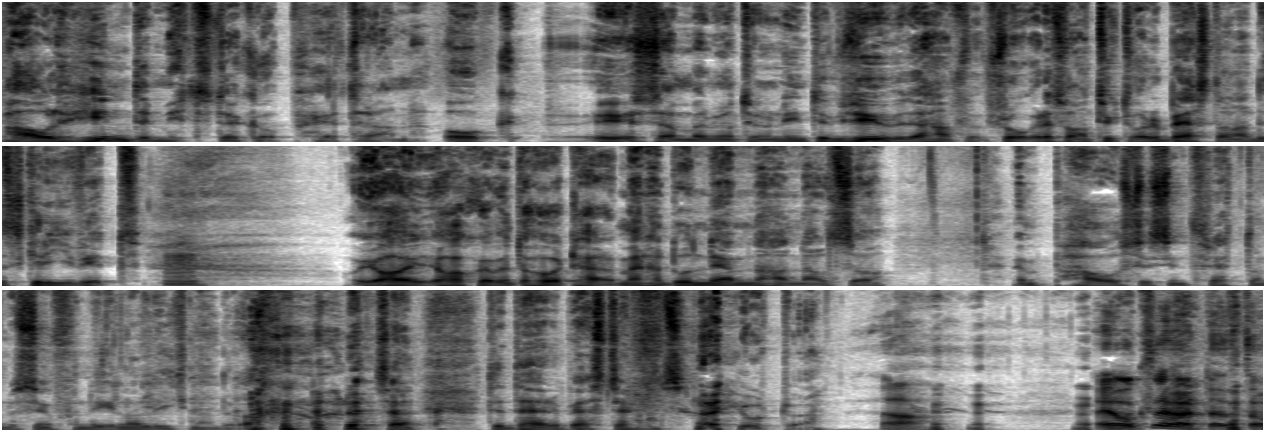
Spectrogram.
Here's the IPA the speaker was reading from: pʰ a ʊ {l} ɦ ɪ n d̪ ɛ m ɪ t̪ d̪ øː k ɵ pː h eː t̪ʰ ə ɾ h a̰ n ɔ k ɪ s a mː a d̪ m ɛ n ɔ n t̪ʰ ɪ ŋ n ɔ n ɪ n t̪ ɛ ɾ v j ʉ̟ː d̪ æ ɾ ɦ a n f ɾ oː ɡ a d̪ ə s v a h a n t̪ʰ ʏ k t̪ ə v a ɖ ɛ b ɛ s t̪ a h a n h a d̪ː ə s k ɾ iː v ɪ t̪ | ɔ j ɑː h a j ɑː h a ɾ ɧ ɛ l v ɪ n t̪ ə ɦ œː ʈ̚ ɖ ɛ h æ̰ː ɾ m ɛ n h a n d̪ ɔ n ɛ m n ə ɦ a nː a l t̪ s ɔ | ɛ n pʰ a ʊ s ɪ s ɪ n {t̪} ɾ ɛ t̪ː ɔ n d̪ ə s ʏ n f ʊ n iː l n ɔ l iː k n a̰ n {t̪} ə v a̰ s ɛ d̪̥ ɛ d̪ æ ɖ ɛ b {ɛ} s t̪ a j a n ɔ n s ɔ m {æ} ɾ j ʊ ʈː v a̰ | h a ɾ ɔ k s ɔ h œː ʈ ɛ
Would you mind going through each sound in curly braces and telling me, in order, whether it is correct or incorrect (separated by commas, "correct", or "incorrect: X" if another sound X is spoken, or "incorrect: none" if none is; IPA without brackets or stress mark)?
correct, incorrect: t̪ʰ, incorrect: d̪, correct, incorrect: a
